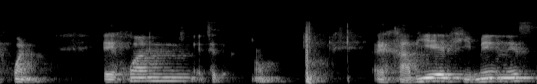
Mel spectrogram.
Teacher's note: tenemos el fonema fricativo velar sordo, como en Juan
